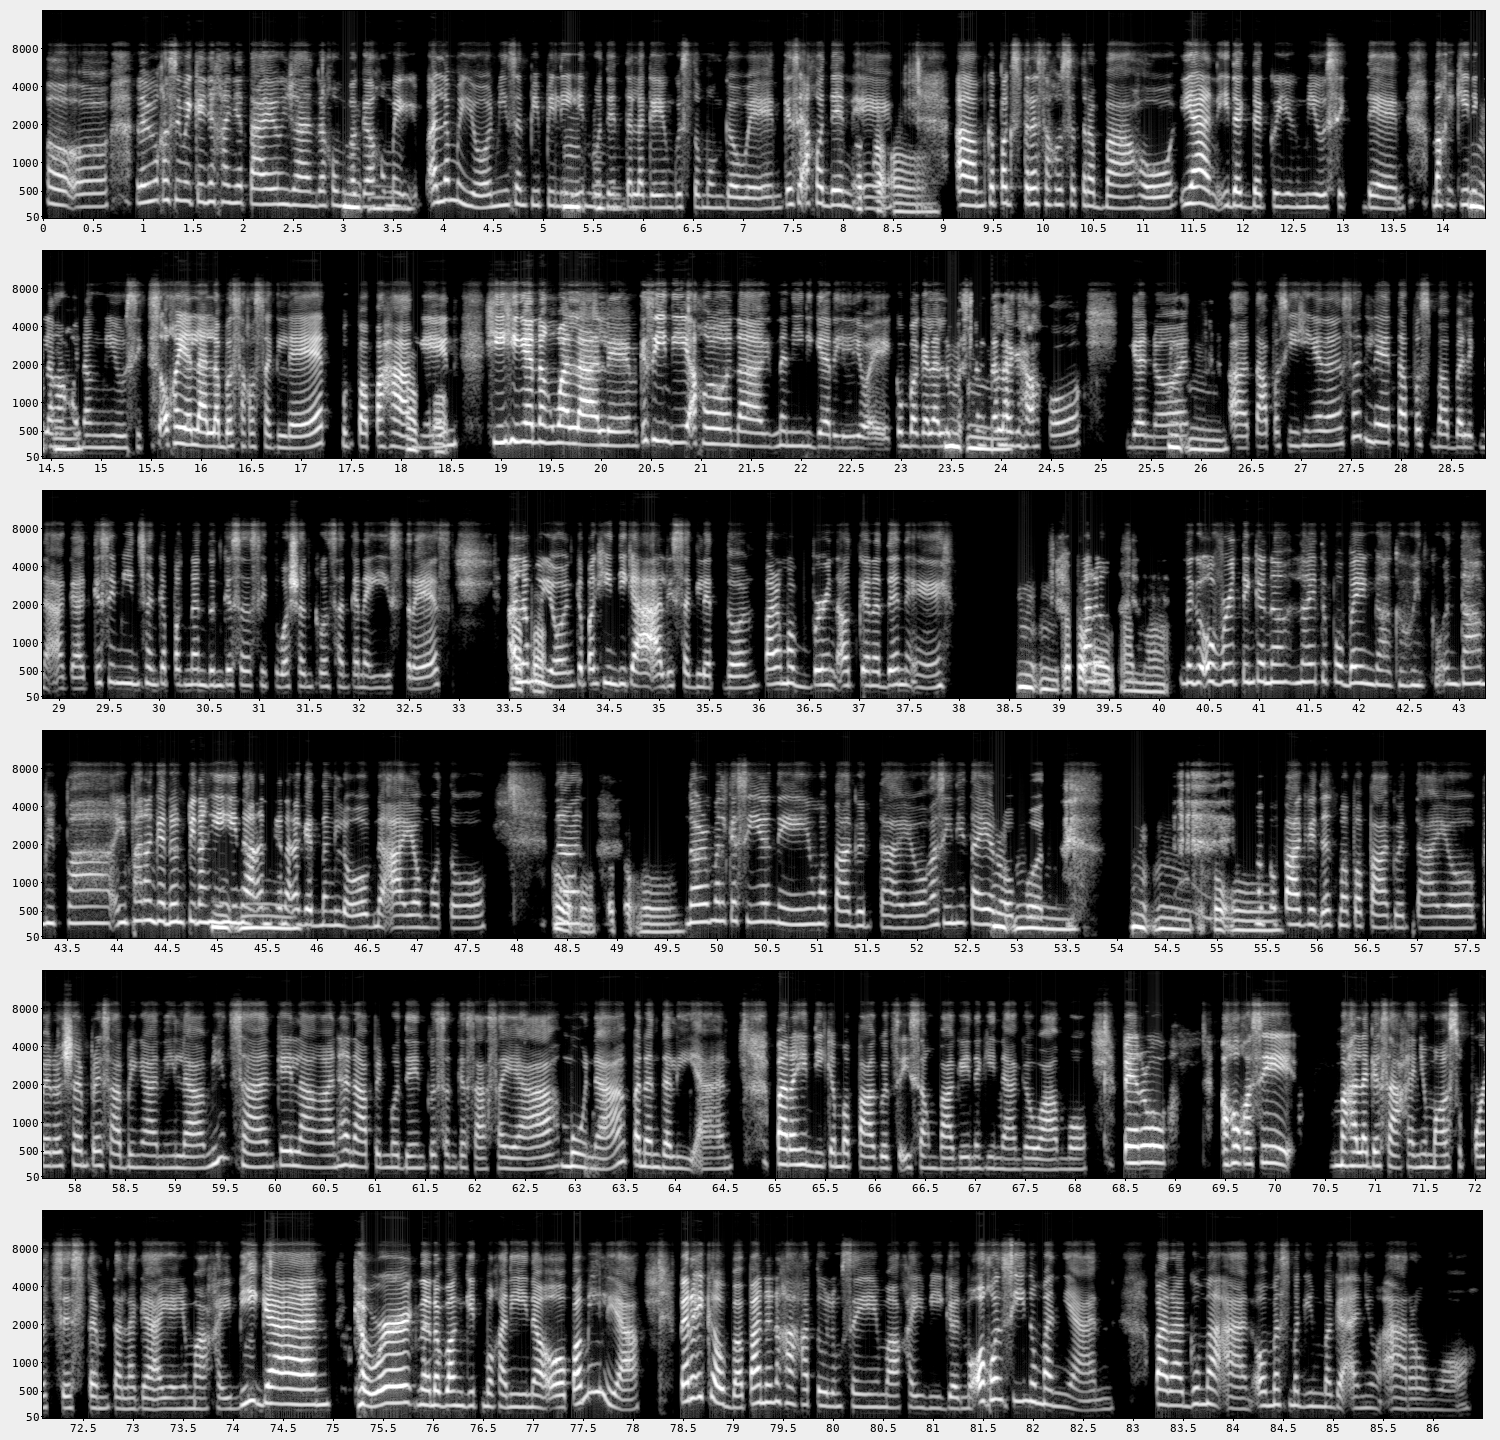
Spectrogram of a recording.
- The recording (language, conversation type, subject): Filipino, unstructured, Ano ang mga paraan para maging masaya sa trabaho kahit nakaka-stress?
- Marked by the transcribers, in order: tapping; mechanical hum; distorted speech; other background noise; laughing while speaking: "talaga ako"; static; chuckle; background speech; other noise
